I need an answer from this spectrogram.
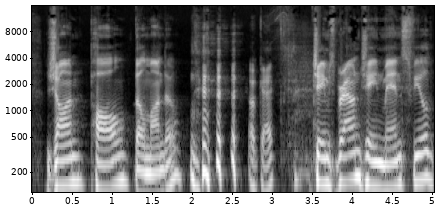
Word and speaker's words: Jean-Paul Belmondo: Robinson, Philip Roth, Renee Taylor, Jean-Paul Belmondo, Jean-Paul, let me put some respect on this man's name and pronounce it correctly, Jean-Paul Belmondo.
